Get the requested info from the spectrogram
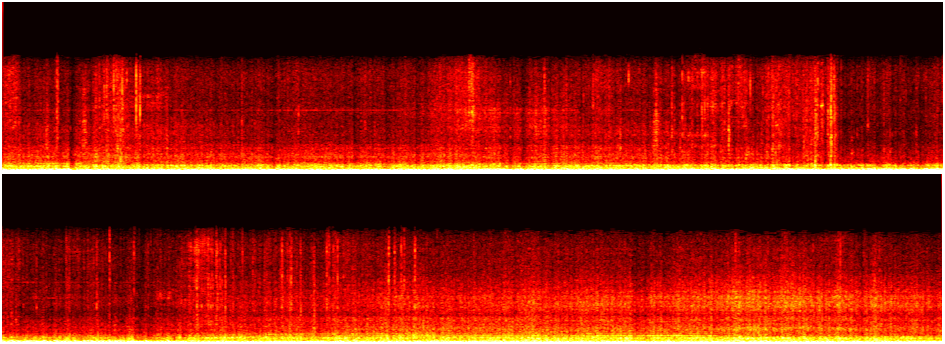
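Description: Steady, loud low rumble of road and engine noise inside a moving car, with a faint engine hum that wavers in pitch in the second half.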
